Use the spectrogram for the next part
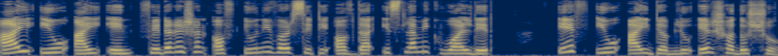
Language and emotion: Bengali, neutral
